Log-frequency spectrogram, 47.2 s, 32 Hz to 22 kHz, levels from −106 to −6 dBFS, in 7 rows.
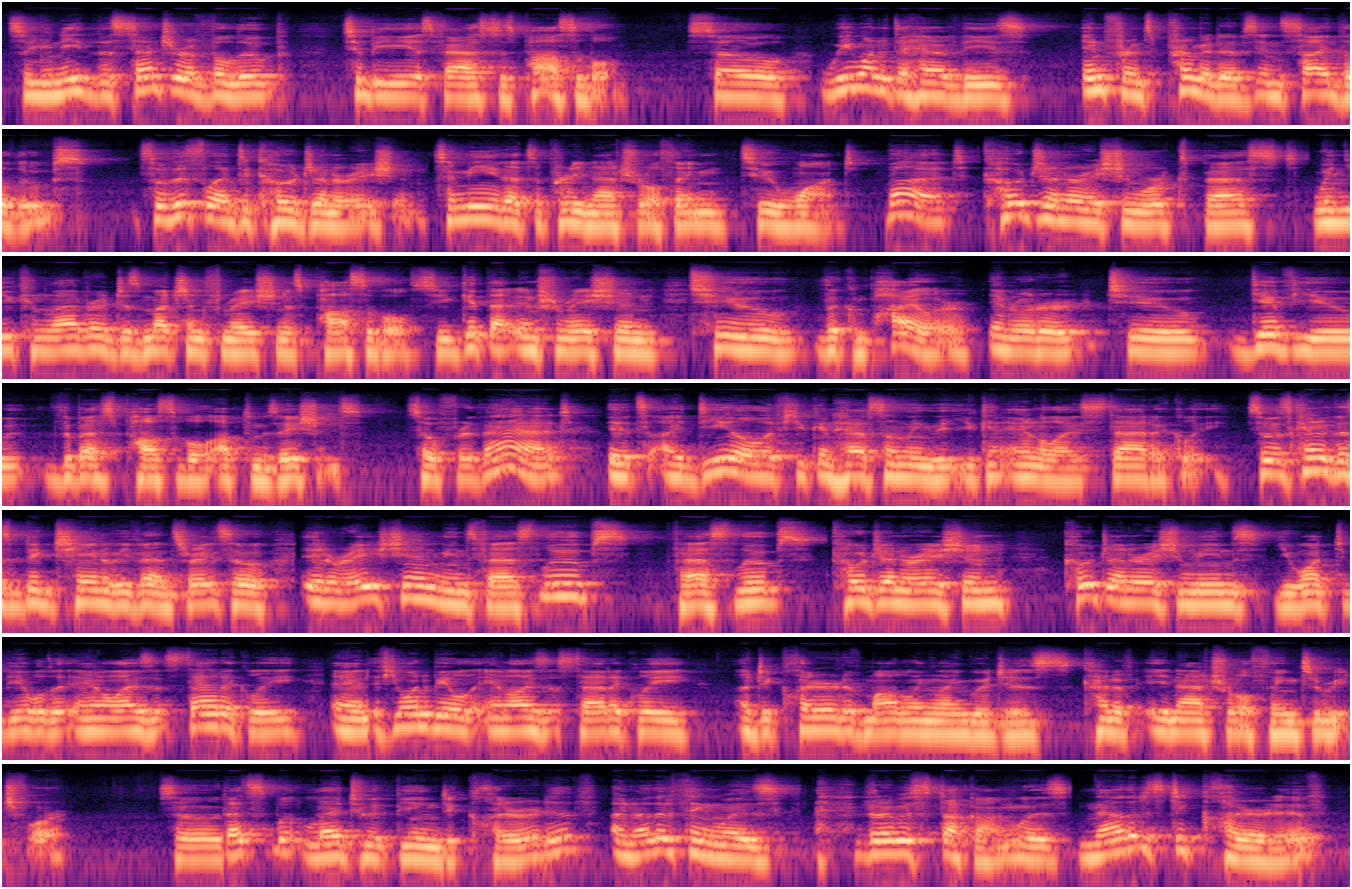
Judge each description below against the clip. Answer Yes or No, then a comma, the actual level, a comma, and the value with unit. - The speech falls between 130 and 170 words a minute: No, fast, 205 wpm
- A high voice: No, medium, 140 Hz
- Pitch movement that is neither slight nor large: Yes, average, 3.5 semitones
